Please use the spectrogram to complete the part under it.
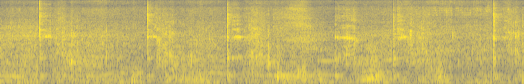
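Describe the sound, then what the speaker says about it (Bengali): Boiled potato is stirred into a frying fish curry with tomato and eggplant, a soft sizzle under regular spatula scrapes and clinks against the pan, about one stroke each second, close and fairly quiet. "সিদ্ধ করা আলুটা দিয়ে দিচ্ছি।"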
